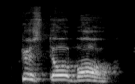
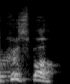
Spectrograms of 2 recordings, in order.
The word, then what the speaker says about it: Cristobal: See, you don't even know how to pronounce his name. Cristobal. His name is Mario Cristobal.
